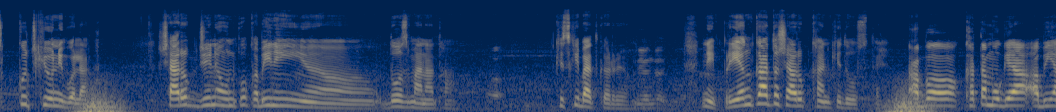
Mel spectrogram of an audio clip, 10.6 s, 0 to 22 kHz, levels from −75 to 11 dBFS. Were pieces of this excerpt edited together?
yes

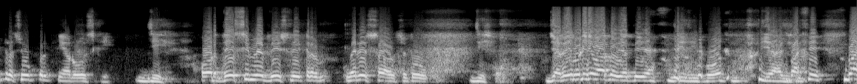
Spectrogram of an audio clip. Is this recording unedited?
yes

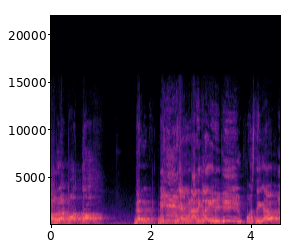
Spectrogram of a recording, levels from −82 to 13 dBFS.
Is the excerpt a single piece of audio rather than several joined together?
yes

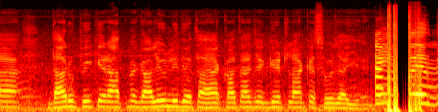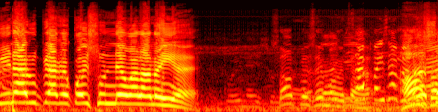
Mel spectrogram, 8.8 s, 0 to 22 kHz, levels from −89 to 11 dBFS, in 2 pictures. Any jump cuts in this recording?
yes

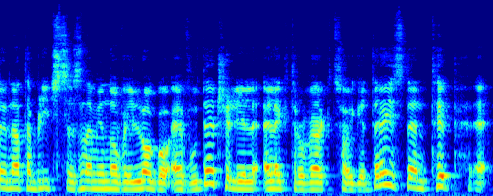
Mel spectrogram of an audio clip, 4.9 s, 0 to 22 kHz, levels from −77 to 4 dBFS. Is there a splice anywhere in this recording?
no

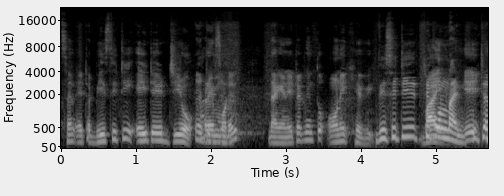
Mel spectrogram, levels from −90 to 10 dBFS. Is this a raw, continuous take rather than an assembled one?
no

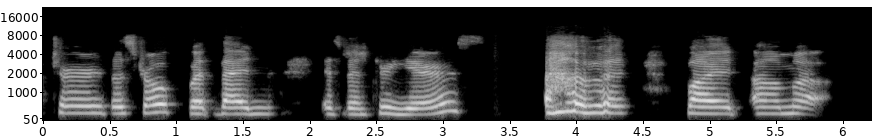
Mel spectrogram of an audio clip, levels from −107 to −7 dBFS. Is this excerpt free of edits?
yes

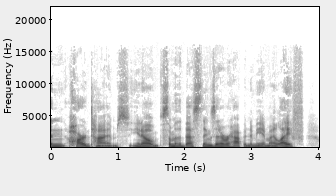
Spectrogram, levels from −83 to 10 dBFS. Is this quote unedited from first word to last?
yes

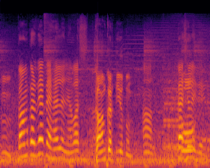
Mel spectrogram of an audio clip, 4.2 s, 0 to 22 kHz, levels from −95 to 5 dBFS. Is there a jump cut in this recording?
yes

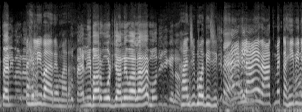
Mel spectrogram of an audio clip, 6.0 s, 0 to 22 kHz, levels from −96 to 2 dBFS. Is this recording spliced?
yes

